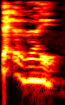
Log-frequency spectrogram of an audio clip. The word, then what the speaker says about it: terrae: Vejam a outra palavra, terrae. Esse final AE é pronunciado na pronúncia clássica, AE, separado.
